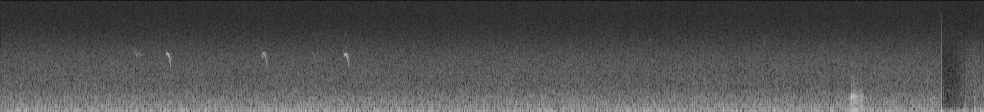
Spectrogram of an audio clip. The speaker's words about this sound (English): This is the same bird that was tooping before.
